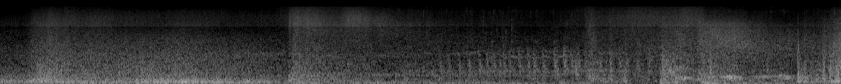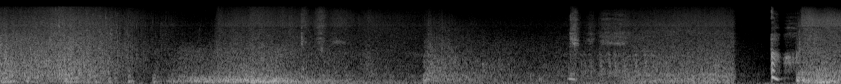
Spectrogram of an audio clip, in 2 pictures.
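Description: Stormy waves crash and roar.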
